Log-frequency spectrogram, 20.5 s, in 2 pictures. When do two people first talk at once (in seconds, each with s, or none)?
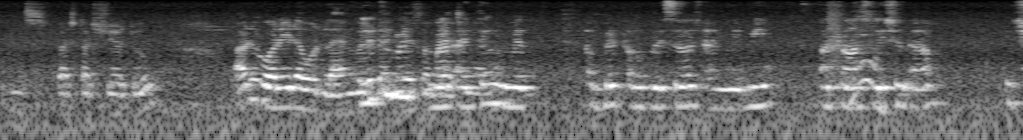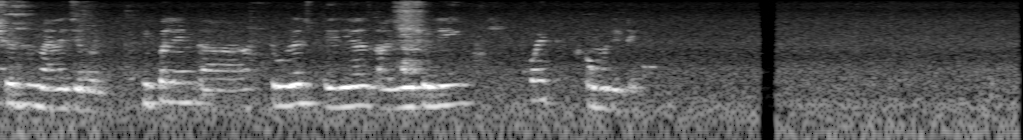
3.6 s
